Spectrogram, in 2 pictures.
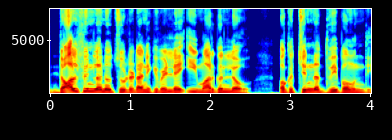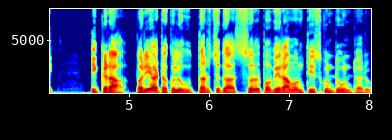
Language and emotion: Telugu, neutral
